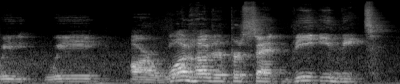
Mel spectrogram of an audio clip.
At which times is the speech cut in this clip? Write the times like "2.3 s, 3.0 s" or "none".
none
